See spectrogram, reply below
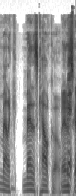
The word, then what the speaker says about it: Maniscalco: Sebastian Maniscalco.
